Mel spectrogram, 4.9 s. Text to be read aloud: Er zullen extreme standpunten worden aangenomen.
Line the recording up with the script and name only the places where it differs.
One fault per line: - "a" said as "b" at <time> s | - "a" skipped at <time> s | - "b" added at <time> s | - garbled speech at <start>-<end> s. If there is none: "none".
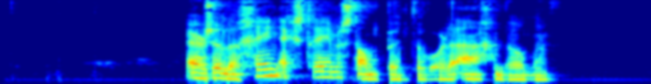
- "geen" added at 1.8 s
